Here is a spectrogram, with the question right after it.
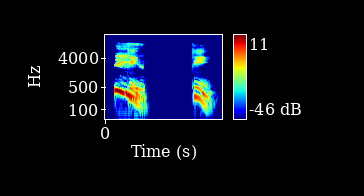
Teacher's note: Keep it really nice and short. We don't want to elongate it. We don't want a y sound at the end.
